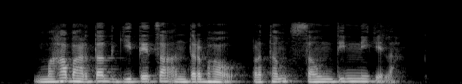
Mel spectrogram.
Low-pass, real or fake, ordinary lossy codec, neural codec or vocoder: 7.2 kHz; real; AAC, 64 kbps; none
